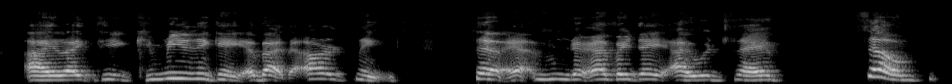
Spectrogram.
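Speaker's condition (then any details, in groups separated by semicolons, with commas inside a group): Cerebral palsy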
